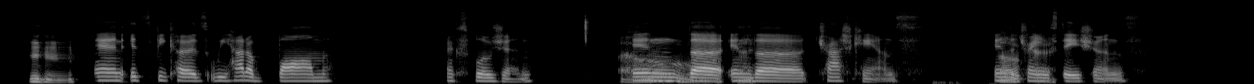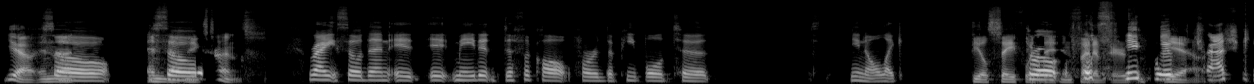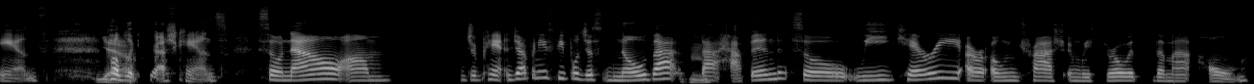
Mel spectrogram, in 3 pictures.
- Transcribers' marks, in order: drawn out: "Oh"; other background noise; laughing while speaking: "feel safe with trash cans"; chuckle; tapping
- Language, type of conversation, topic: English, unstructured, How can tourism be made more sustainable for the environment?
- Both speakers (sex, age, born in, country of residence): female, 35-39, Japan, United States; male, 30-34, United States, United States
